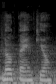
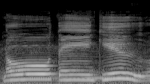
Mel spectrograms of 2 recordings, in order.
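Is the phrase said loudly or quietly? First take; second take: quietly; loudly. First: It is said at a normal, calm volume. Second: It is said noticeably louder and more forcefully.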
